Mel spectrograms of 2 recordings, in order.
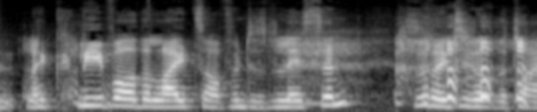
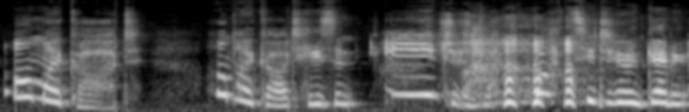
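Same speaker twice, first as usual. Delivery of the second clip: high hushed panic; imitating her horrified reaction; mock alarmed self; 8 semitones higher than usual. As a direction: gasp it out in dismay. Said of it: "And I was like".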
